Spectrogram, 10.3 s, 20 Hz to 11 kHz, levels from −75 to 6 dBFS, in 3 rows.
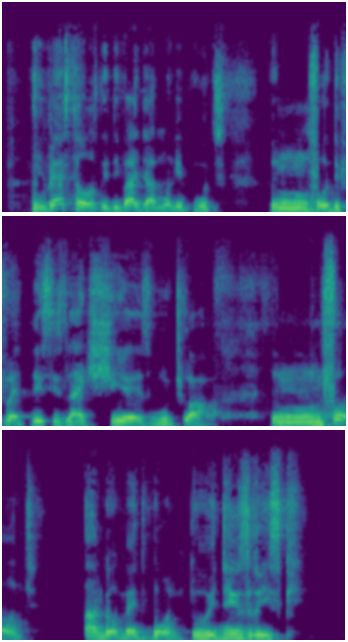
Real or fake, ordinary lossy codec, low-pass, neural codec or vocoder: fake; none; 9.9 kHz; codec, 16 kHz in and 24 kHz out, 1.1 kbps, FireRedTTS-2 codec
